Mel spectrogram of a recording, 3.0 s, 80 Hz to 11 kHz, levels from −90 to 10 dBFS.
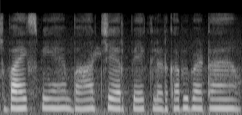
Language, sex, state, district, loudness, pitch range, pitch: Hindi, female, Uttar Pradesh, Shamli, -22 LUFS, 215-225 Hz, 220 Hz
